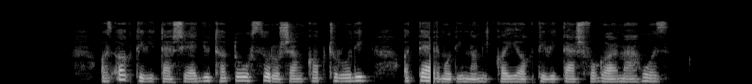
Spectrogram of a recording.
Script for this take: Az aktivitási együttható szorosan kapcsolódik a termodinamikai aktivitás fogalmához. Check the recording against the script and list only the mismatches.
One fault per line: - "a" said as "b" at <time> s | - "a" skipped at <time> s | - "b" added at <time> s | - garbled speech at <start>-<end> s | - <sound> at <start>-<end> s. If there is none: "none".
- dropout at 4.3-4.3 s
